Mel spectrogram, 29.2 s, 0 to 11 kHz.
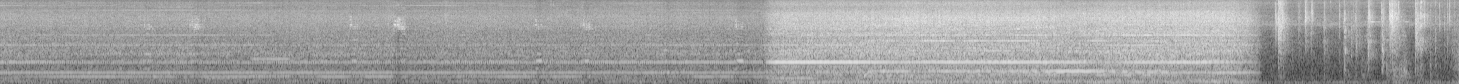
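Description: Laguna CNC router machining a 1-inch acrylic sheet, its spindle running with a steady whine and hum. About fifteen seconds in it becomes louder and noisier, then stops suddenly about twenty-five seconds in, followed by a few knocks and clatters as the cut acrylic panel is handled.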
